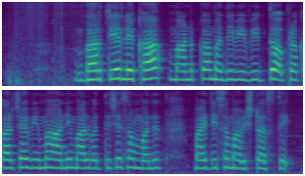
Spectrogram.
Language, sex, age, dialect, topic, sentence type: Marathi, female, 18-24, Standard Marathi, banking, statement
